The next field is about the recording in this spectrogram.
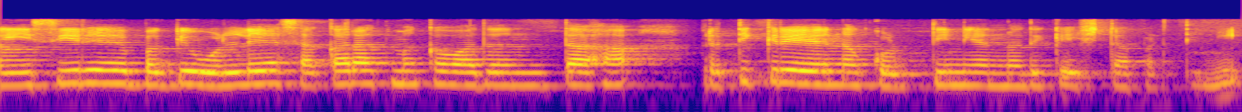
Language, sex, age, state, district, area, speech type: Kannada, female, 18-30, Karnataka, Chikkamagaluru, rural, spontaneous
